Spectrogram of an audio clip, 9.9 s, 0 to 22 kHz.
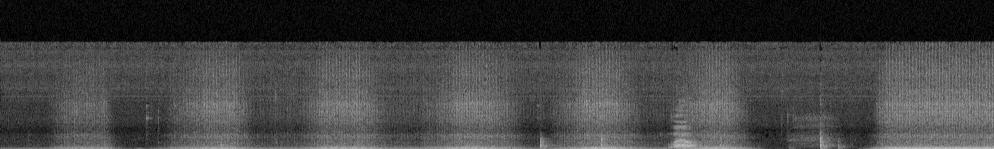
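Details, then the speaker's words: REL Acoustics T3 subwoofer amplifier after replacing six capacitors, fed from an oscillator into a front-facing test speaker: a steady low hum that swells and fades with some handling bumps, no buzz or crackle; the amplifier drives the speaker cleanly. "Got the speaker hooked up and there's no unusual noises coming out of the speaker."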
